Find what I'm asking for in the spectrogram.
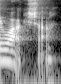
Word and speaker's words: Waukesha: I say Waukesha. and that's the right way to say it.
